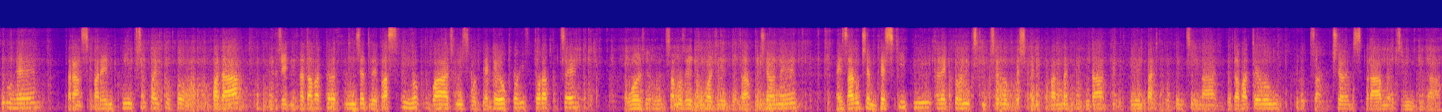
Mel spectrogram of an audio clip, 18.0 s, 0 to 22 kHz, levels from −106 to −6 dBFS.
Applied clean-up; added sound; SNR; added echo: neural mask model RNNoise.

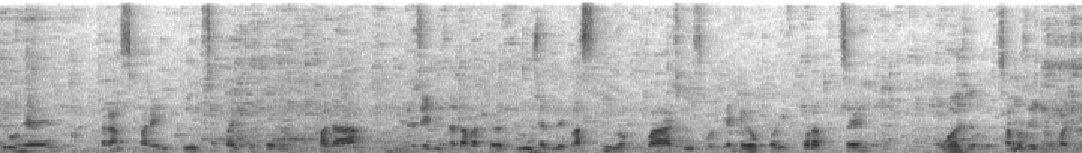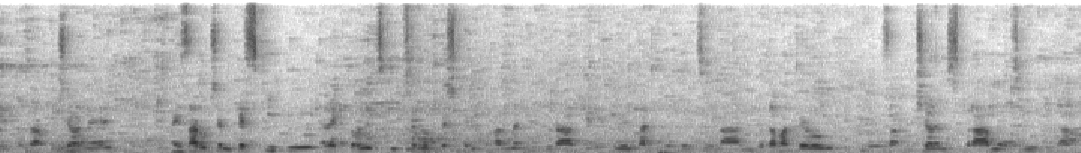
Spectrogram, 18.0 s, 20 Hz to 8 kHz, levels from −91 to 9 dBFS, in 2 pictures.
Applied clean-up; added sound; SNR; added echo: classical method log-MMSE.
